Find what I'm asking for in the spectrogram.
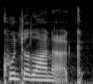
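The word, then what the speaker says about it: Kuntilanak: I actually asked my coworker, who is Indonesian, which is where the word originates from, and it's actually pronounced Catalanic.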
